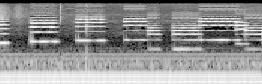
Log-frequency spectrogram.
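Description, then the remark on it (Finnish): A mobile phone ringtone for an incoming call plays a bright, bouncy electronic melody in short repeating phrases with brief gaps, fairly loud, with no voices over it. “Jaha, nyt se joska soittaa. Vastataanpa puhelimeen tästä.”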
